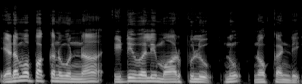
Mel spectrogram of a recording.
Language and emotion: Telugu, neutral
